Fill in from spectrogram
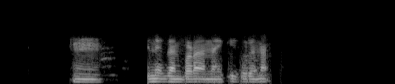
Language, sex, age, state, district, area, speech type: Santali, male, 18-30, Jharkhand, East Singhbhum, rural, conversation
